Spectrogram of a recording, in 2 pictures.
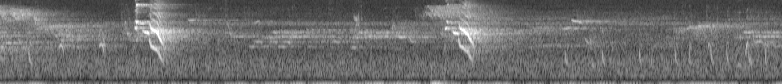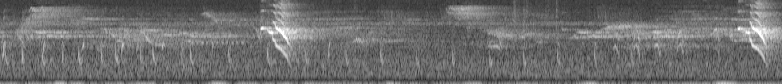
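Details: Northern flicker giving single loud, sharp, downward-slurred calls roughly every two to four seconds, with softer chipping and twittering from other birds between them.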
